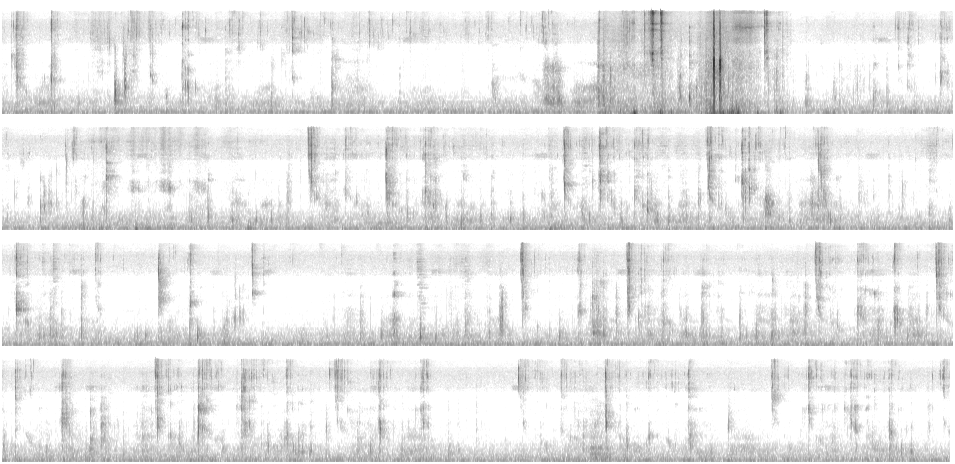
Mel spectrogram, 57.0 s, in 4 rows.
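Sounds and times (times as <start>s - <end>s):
chewing with wet smacks: 0.0s - 57.0s.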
